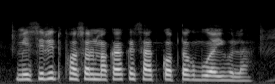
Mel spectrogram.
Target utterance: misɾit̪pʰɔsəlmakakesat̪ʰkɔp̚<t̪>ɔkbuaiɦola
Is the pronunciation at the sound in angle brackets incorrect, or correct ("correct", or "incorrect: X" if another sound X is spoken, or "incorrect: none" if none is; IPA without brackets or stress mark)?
correct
